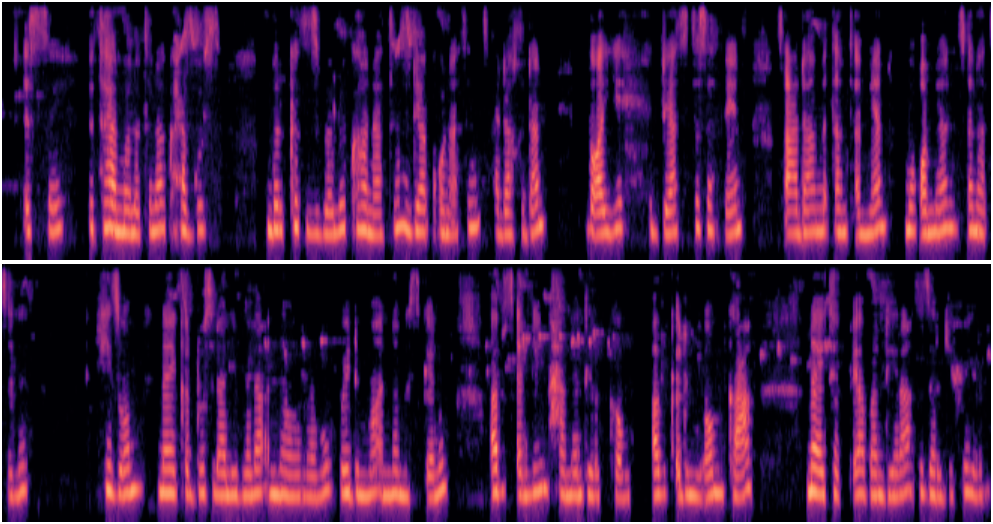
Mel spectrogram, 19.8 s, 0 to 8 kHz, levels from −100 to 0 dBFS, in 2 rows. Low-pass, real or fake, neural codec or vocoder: 7.2 kHz; fake; vocoder, 44.1 kHz, 128 mel bands every 512 samples, BigVGAN v2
